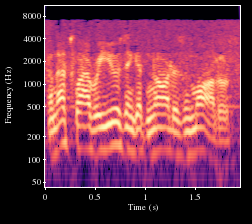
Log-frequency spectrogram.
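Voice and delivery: ordinary talk

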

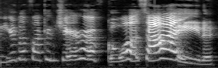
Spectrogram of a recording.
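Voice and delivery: incredulous viewer ordering a character about; exasperated scolding. Real, not acted. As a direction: yell at the screen in high-pitched disbelief. Acted exasperated yelling at the sheriff.

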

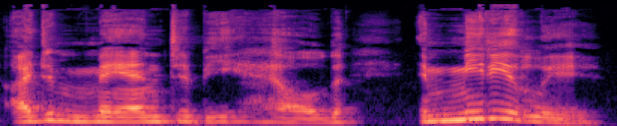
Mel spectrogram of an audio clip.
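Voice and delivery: put-on slow, high and insistent little-girl demand; bossy little girl. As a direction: insist like a toddler who expects to be obeyed. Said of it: "that intent and that aggressive".

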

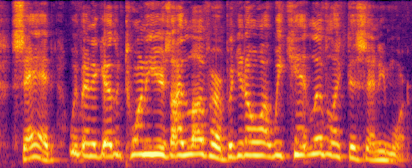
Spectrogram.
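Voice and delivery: a husband in crisis telling the negotiator his marriage is ending; distraught husband. Acted. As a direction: let the hurt spill out, pitch climbing. Distraught man pours out marriage.

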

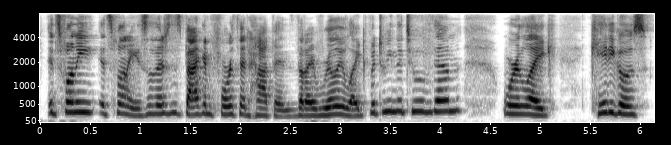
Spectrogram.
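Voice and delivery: ordinary talk

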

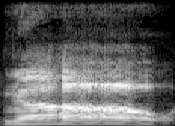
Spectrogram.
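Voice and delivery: loud anguished cry of no; despairing shout. Retold or imitated. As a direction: react in mock horror. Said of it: "And we were just like".

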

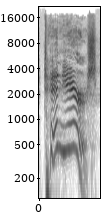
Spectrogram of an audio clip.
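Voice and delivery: ten years jumps up high, ringing out; ringing repeat. Shown as a demonstration. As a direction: throw TEN YEARS up high as an astonished echo. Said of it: "long as ten years".

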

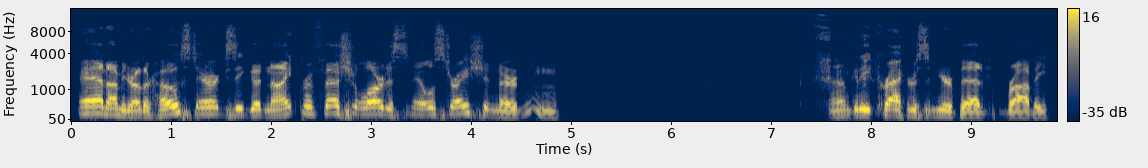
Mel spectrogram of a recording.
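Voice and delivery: high-pitched, forceful Muppet character. Acted. Co-host catching the host off guard, Muppet voice. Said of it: "he can do a good Muppet voice".

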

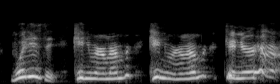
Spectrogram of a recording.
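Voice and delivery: lightly voiced pushy questioning; pushy Ridge. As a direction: imitate Ridge nagging her to remember. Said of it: "He's like, all on top of her".

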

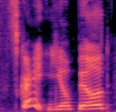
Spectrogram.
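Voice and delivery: high-pitched pep-talk imitation; mother-in-law. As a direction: voice a chirpy mother-in-law selling the hardship. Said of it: "mother-in-law used to tell us".

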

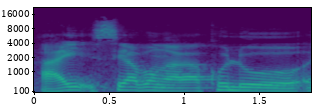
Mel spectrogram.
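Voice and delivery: ordinary delivery

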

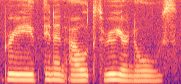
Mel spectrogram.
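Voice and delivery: calm, measured yoga nidra guidance; unhurried, even-toned relaxation voice; guided meditation. Acted. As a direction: guide a resting listener gently, with long pauses between phrases.

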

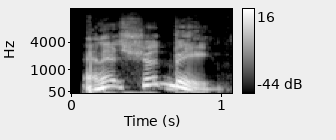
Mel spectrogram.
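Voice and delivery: triumphant storybook ending, high then settling; story narration. A narrator's reading. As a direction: start high and jubilant, ease into the close. Reads a rhyming story aloud.

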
